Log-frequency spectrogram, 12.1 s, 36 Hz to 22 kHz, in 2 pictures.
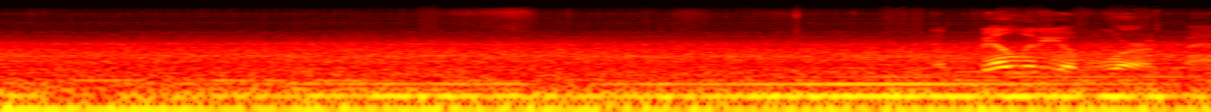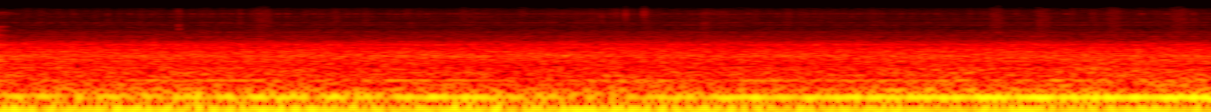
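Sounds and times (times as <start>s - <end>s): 
car driving on road: 0.0s - 12.1s.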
